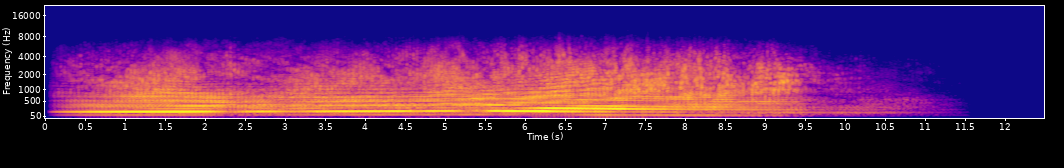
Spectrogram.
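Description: Propeller plane engine drone, steady with its pitch wavering as it passes, then fading away over the last few seconds.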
